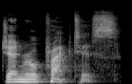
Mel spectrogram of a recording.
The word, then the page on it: general practice: British English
